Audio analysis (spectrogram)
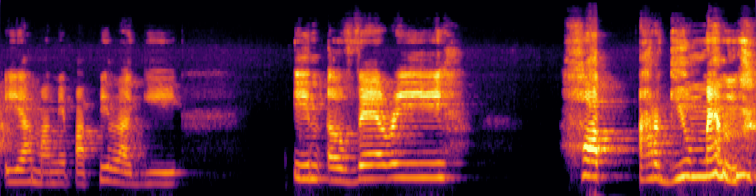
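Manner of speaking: slow, building to a loud 'hot argument'; drawn-out emphatic confession. Retold or imitated. Mother admitting a fight to her kids, drawn-out emphasis. Retelling her update to children.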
